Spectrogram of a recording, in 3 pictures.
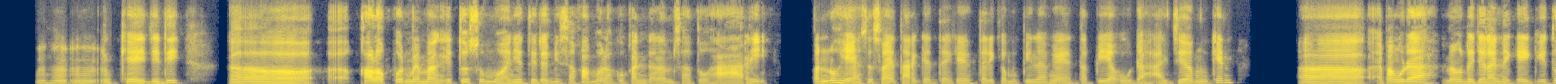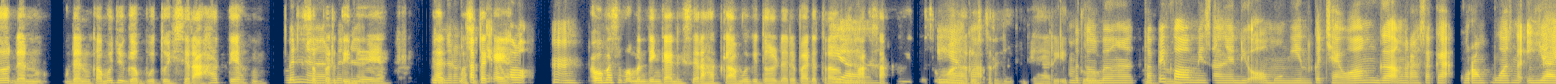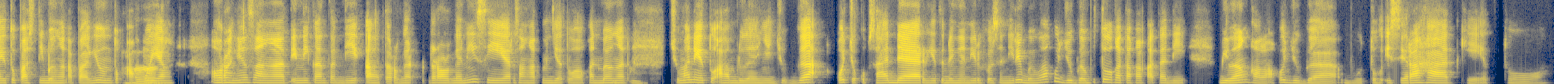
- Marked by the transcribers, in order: tapping
- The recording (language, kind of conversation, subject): Indonesian, podcast, Apa yang kamu lakukan saat rencana harian berantakan?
